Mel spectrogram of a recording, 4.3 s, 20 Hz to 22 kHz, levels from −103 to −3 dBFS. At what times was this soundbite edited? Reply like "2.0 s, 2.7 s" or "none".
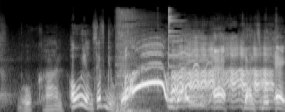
none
